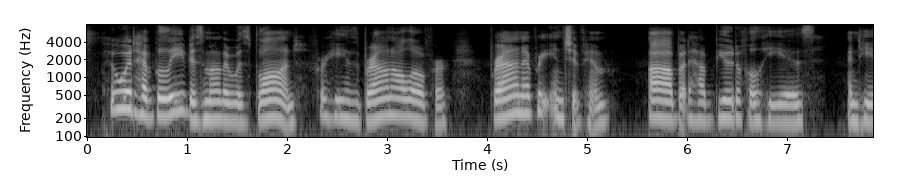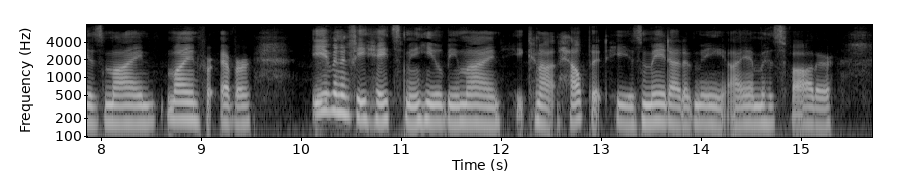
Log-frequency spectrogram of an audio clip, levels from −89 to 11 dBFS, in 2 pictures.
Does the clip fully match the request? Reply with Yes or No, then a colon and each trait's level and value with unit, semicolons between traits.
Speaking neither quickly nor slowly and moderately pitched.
No: fast, 210 wpm; medium, 180 Hz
